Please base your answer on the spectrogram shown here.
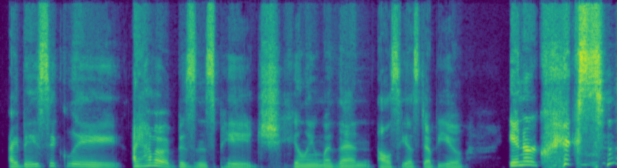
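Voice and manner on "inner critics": laughing. Real, not acted. Laughing while saying the phrase.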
